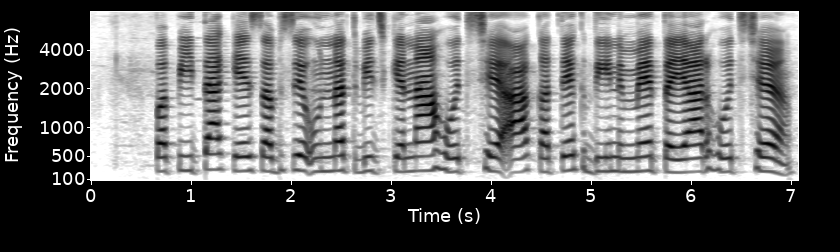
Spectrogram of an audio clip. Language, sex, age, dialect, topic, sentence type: Maithili, female, 18-24, Bajjika, agriculture, question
